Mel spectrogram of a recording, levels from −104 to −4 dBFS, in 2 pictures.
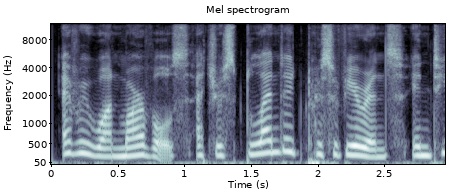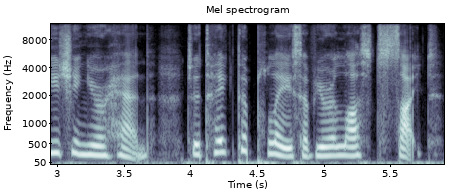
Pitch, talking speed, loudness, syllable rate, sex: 230 Hz, 195 wpm, -18 LUFS, 5.5 syllables/s, female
